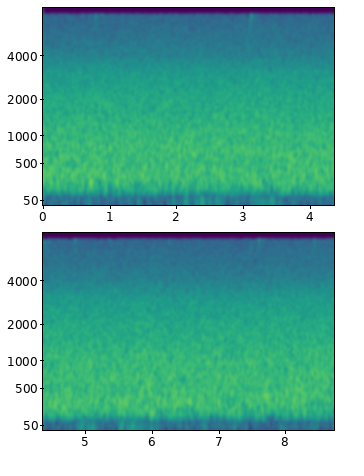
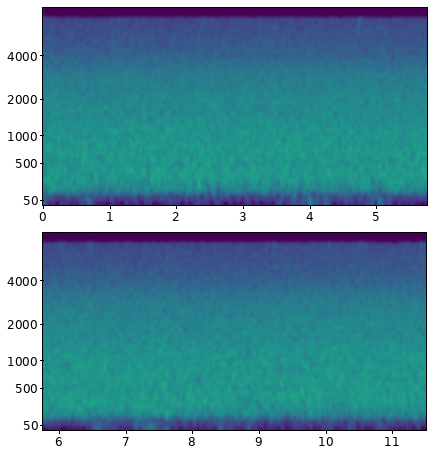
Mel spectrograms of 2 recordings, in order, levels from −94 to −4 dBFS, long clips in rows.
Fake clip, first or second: second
